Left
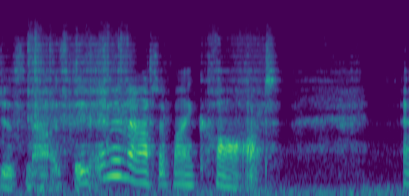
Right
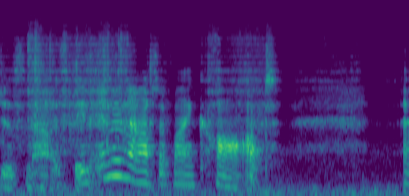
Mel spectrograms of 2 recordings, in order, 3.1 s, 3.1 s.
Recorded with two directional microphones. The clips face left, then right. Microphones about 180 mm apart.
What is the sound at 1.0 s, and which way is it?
Speech, 35° left (ahead or behind).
